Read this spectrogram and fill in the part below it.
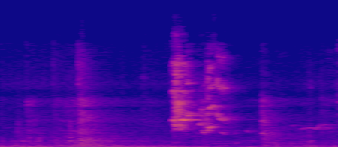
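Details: Pet lovebirds, a green Fischer's and a pastel blue, chirping in the morning; a loud, harsh, high burst of chirps near the middle, with fainter scratchy chirps before and after over a low background hum.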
